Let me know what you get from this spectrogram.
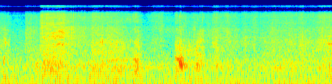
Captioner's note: canvas scratching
